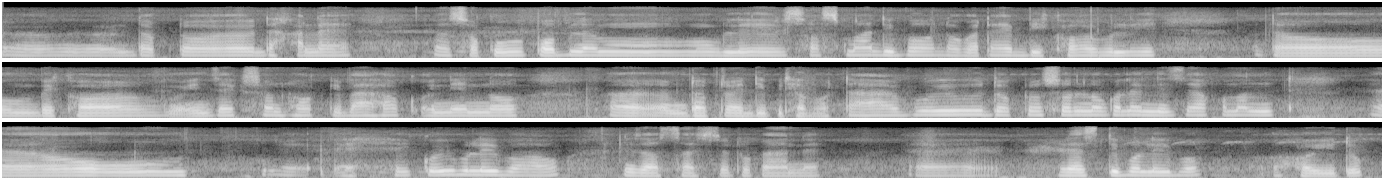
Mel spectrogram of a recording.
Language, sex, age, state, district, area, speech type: Assamese, female, 45-60, Assam, Dibrugarh, rural, spontaneous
